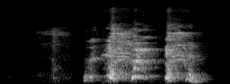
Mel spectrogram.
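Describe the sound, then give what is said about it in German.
A soft throat-clearing rasp followed by two harsher coughs, slightly muffled as the person turns away from the microphone, with no talking during the bursts. “Muss mal kurz so husten, ich drehe mich mal vom Mikrofon weg.”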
